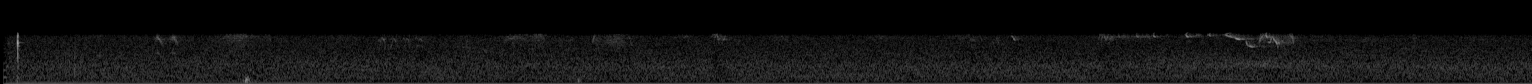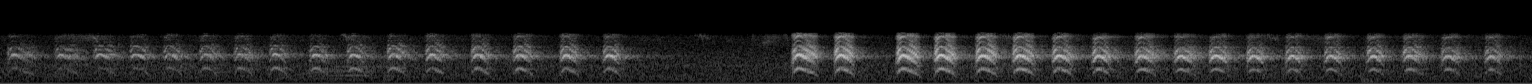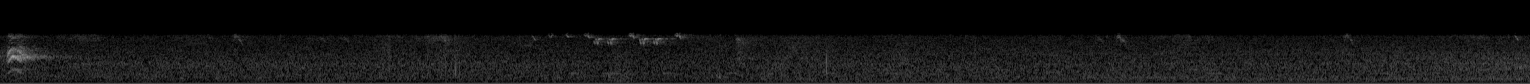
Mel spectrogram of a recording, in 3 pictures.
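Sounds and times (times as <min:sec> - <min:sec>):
crow cawing: 0:15.4 - 0:21.8, 0:23.2 - 0:31.2.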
